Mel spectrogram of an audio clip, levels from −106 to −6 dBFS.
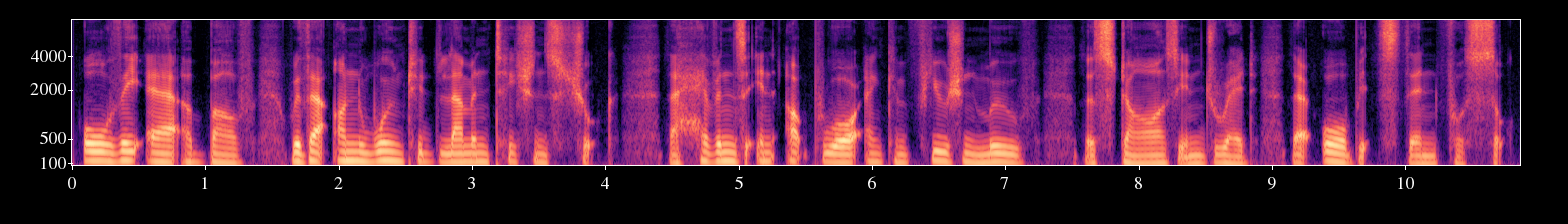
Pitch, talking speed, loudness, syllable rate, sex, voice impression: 120 Hz, 135 wpm, -21 LUFS, 3.2 syllables/s, male, masculine, adult-like, slightly middle-aged, thick, tensed, slightly powerful, slightly bright, hard, clear, fluent, slightly cool, intellectual, slightly refreshing, sincere, very calm, slightly mature, slightly friendly, slightly reassuring, unique, slightly wild, lively, slightly strict, slightly intense, slightly sharp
